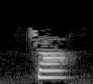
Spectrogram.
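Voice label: "扎" Mandarin Chinese; hsk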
